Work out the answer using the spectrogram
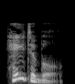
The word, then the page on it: hatable: British English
